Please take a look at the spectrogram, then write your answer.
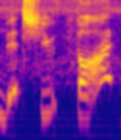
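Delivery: high, slow mock sass, drawn out; slow high mock-sassy jab; sassy retort. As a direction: tease her past self with a slow high jab. Sassy retort to past self.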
